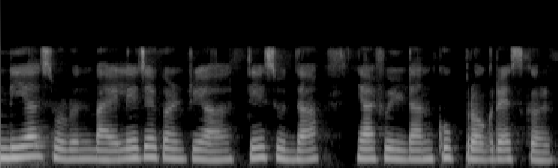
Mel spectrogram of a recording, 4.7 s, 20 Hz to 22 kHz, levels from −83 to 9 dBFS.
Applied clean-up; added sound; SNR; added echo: neural mask model DeepFilterNet 3.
